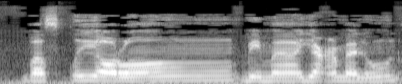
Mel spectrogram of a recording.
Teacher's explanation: after تنوین با is coming, دین میم بھی بیچ میں لگے گی، اور تنوین جو نون ہے وہ مرج ہو جائے گا، ساؤنڈ مکس ہو جائے گا میم کے ساتھ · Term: اقلاب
